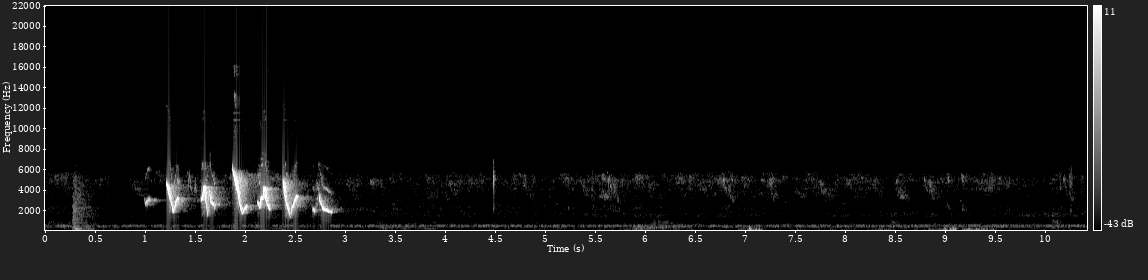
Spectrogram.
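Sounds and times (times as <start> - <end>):
diuca finch whistled song: 1.0 - 3.0.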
